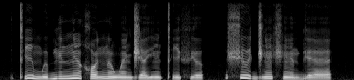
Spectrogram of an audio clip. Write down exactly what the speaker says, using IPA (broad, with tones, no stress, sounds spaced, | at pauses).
tʼ i˥˩ m ɨ˧˩˧ bʲ ẽ˦ n ĩ˥˩ χ ɵ˧˩˧ n ə̃˨˩ w ɛ̃˨˩ d͡ʒ ɛ˧˩˧ j ĩ˨˩ tʼ i˧˩˧ fʲ ə˦ | ʃ ɨ˥˩ d͡ʒ ẽ˦ ʃ ẽ˨˩ bʲ ɛ˧˩˧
